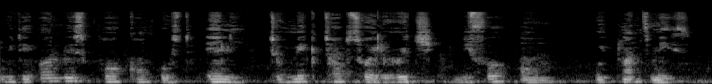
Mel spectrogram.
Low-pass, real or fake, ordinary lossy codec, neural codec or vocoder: 19.8 kHz; real; AAC, 32 kbps; none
